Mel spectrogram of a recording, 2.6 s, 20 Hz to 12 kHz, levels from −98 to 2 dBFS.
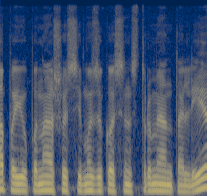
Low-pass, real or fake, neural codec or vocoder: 10.8 kHz; real; none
